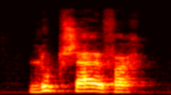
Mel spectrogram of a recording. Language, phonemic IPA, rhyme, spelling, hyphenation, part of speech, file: Dutch, /ˌlupˈsœy̯.vər/, -œy̯vər, loepzuiver, loep‧zui‧ver, adjective, Nl-loepzuiver.ogg
- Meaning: 1. perfectly clear, crystal clear (fully transparent without impurities) 2. perfectly in tune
